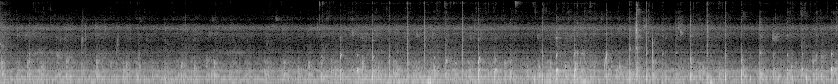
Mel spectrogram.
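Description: Aquarium pump hidden behind a rock in a tropical fish tank, making faint, continuous bubbling and soft dripping water sounds under a low, steady hum.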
